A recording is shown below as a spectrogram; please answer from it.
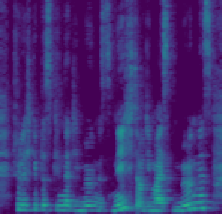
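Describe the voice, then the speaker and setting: Her voice sits high for a woman. The pitch moves up and down in a normal way. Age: 30s. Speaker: early childhood educator. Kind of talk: interview.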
